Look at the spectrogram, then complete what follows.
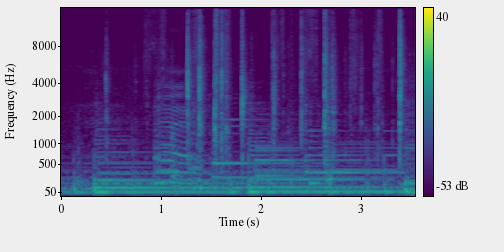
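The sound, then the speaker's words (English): Oracle cards are shuffled in quick, crisp bursts of flicking and tapping, scattered irregularly over a steady bed of soft, sustained background music. “Hello, can I shuffle properly, please?”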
